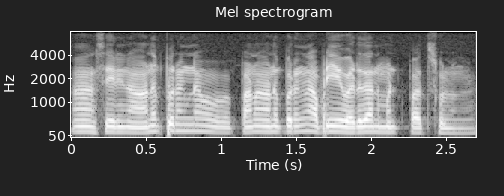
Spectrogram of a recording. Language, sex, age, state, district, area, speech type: Tamil, male, 18-30, Tamil Nadu, Erode, rural, spontaneous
